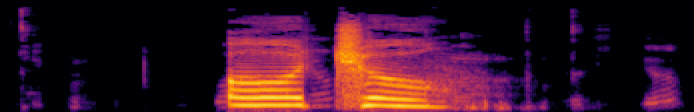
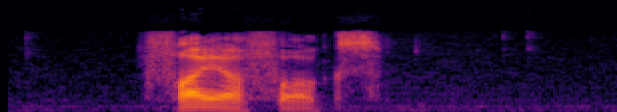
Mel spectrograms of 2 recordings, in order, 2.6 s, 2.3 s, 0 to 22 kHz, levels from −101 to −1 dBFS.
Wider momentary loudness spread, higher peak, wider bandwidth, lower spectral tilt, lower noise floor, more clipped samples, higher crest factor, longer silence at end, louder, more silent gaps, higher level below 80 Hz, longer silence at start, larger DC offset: about the same, 9 LU vs 11 LU; first, 0 dBFS vs -10 dBFS; first, 11.5 kHz vs 7.2 kHz; about the same, -3.5 dB/octave vs -2.5 dB/octave; second, -54 dBFS vs -74 dBFS; neither; second, 18 dB vs 26 dB; about the same, 0.95 s vs 0.9 s; first, -14 LUFS vs -32 LUFS; neither; first, -68 dBFS vs -76 dBFS; first, 0.85 s vs 0.55 s; neither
